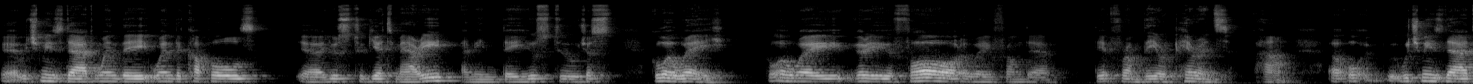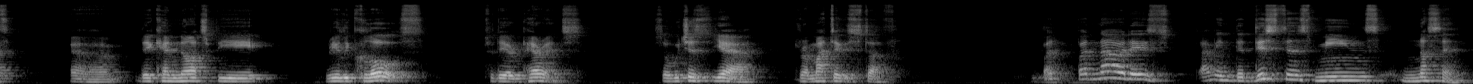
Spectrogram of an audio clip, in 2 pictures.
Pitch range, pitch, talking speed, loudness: 115-155 Hz, 135 Hz, 130 wpm, -27 LUFS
